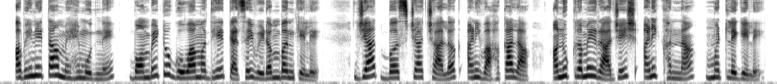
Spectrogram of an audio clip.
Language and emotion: Marathi, neutral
